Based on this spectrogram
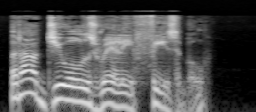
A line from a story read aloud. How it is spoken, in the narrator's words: the General continued with a sneer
